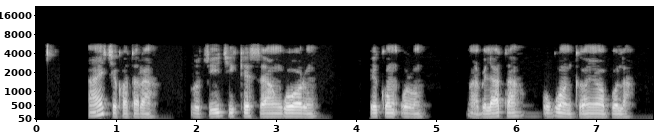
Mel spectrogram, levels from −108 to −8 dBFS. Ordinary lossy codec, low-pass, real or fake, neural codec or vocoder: none; 5.4 kHz; real; none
